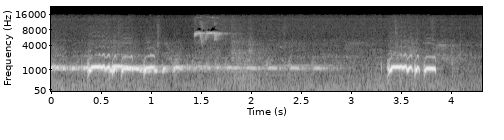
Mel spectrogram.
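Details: Zebra dove of local stock sings a long wavering cooed trill lasting nearly three seconds, then a short stuttering phrase of rapid notes; a faint high chirp from another bird in between.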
